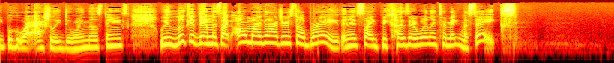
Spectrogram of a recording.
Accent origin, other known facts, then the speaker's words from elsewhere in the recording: the South, United States; I'm from the South. I'm country as a mug.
